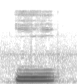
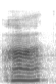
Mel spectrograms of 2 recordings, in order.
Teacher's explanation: apertura que teníamos en la boca si decimos y vemos que y tenemos la boca casi cerrada pero con a tenemos la boca muy abierta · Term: vocales cerradas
